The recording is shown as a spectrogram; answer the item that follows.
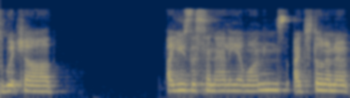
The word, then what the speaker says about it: Sennelier: And yeah, so I suddenly used um, and so I suddenly used, yeah, these soft pastels, which are, I use the Sennelier ones.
